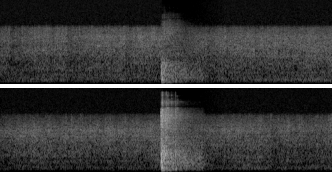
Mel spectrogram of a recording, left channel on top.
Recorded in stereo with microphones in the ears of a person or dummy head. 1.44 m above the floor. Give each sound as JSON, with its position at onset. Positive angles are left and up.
{"t": 1.6, "sound": "a gunshot", "side_deg": -75, "distance_m": 0.5}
